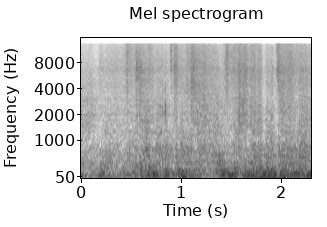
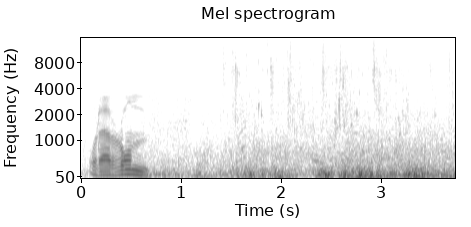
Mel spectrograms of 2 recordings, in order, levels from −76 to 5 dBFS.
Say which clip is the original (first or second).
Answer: second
